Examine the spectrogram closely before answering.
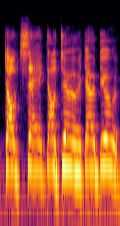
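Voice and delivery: high, loud begging; pleading scream. Retold or imitated. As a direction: beg him not to give in. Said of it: "Benoit is screaming the entire time".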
